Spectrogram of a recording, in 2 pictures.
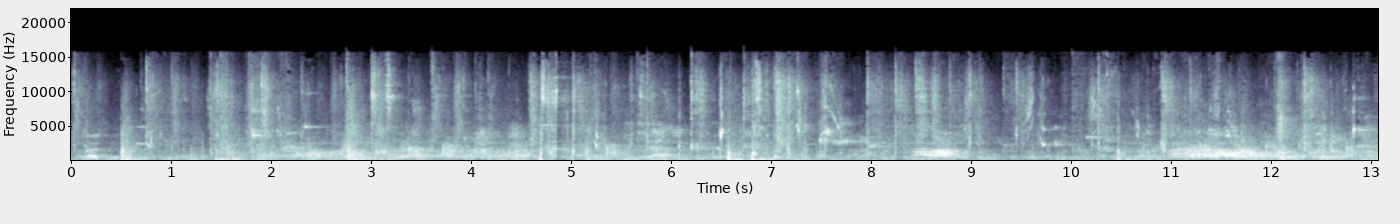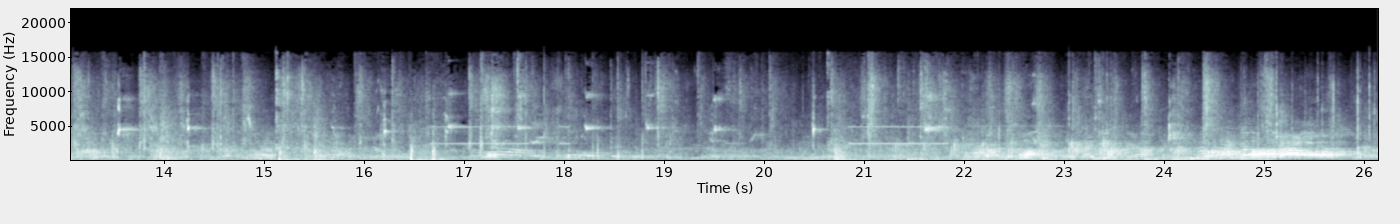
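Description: Voices of a crowd murmur and shout in a large echoing hall.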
